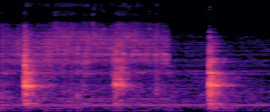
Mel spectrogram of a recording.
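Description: Crushed garlic cooks in a little oil while a spoon stirs it around the pan. Three distinct scraping strokes stand out over a soft, faint sizzle.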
